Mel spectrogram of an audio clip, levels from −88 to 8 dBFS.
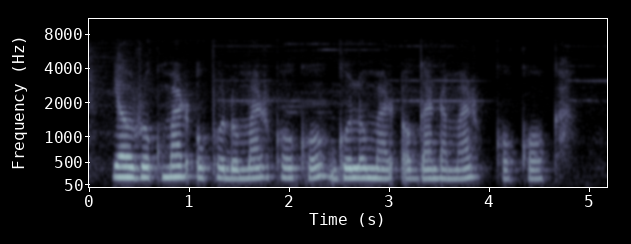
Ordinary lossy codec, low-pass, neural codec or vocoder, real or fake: MP3, 64 kbps; 7.2 kHz; none; real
